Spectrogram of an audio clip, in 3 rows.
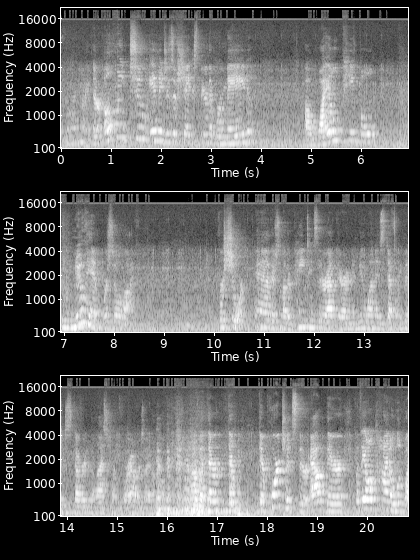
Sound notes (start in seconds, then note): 15.7 laughter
